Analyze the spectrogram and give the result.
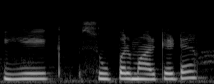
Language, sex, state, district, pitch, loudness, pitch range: Hindi, female, Maharashtra, Aurangabad, 255 Hz, -27 LUFS, 250-265 Hz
